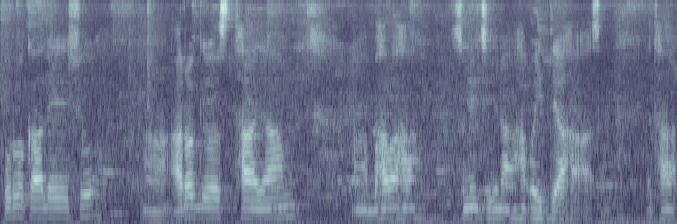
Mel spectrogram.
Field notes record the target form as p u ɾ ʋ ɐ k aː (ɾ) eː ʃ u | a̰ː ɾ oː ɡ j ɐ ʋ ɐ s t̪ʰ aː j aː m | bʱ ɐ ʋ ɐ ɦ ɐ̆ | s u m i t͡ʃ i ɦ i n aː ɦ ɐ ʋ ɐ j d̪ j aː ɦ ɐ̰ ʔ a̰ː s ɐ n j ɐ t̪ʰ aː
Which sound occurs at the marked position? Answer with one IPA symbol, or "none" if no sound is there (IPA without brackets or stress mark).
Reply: l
